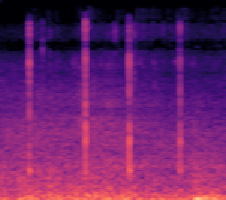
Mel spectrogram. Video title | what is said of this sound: Garden Walkthrough | still making the dull sound. If it makes more of a tinny sound, then it's ready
